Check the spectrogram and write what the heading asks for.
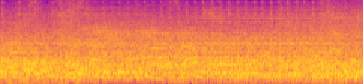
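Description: Competition trampolines' beds and springs rattling as two gymnasts bounce in unison, over steady crowd chatter in a large hall.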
